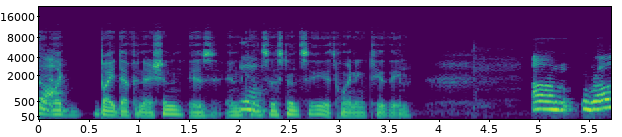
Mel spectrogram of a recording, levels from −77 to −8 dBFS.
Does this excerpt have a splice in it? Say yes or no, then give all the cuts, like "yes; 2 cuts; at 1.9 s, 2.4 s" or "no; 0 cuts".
yes; 3 cuts; at 1.5 s, 2.9 s, 3.6 s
